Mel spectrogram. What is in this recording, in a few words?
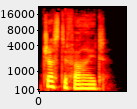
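"justified", British English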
